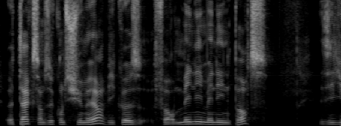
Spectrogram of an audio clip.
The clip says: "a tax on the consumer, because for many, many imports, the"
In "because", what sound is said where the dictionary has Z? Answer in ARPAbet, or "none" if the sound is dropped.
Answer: Z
